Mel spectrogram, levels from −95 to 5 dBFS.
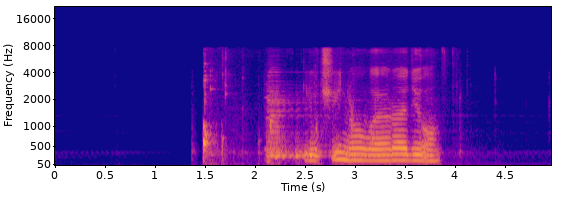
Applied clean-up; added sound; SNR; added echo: neural mask model RNNoise.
